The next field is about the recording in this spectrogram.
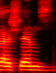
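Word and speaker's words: השם: Hashem.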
